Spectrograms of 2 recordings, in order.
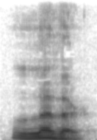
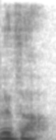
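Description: First: It is said with an English accent. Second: It is said with a Japanese accent. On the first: The speaker calls it right. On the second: The speaker calls it wrong.

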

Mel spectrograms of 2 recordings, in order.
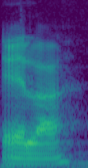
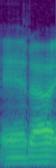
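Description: First: The middle consonant is an l sound. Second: The middle consonant is an r sound.

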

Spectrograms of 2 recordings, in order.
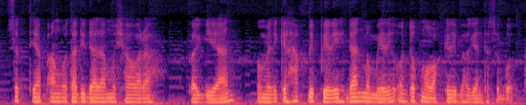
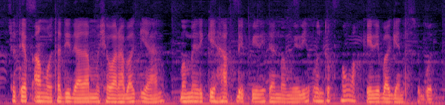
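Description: Both takes have the same delivery.

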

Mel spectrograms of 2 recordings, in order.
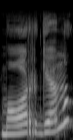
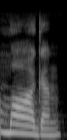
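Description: First: The middle r is pronounced as a consonant. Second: The middle r becomes a vowel sound. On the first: The speaker calls it wrong. "ми «р» всередині ці слова можемо читати як «морген»" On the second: The speaker calls it right. "другий варіант значно кращий, це вже так по-німецьки"

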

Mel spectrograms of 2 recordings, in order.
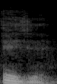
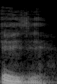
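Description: Both takes have the same delivery.

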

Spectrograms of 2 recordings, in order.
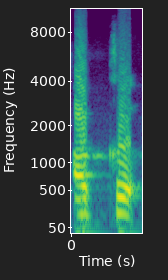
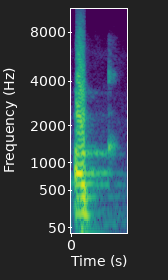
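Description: First: The final q is released with a clear bounce. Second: The final q stops flat without a bounce. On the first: The speaker calls it right. "അത് അങ്ങനെ തന്നെ വായിക്കണം" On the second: The speaker calls it wrong. "അങ്ങനെ വായിച്ചാൽ പോരാ"

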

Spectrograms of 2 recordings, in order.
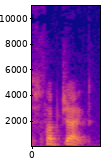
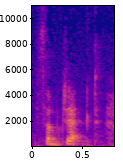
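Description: First: The s sound is lisped. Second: The s sound is clear. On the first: The speaker calls it wrong. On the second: The speaker calls it right.

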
